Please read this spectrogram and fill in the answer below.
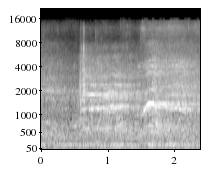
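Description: Ice hockey play in a rink hall: a sharp crack from the stick and puck action about half a second in, followed by a held, raised call from a voice that bends near the end.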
